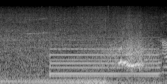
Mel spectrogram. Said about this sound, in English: And 2 hours ago, we got stuck in this traffic. Since then, we'd move half a mile.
